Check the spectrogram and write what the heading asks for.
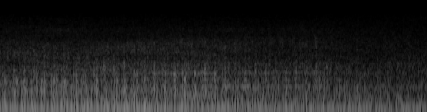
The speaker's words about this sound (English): It's that cunt of a helicopter back again.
